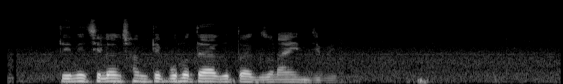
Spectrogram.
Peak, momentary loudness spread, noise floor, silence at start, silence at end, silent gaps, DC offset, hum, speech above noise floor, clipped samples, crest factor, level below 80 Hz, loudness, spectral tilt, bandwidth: -4 dBFS; 23 LU; -50 dBFS; 0.6 s; 1.4 s; none; under 0.1%; none; 30 dB; under 0.1%; 18 dB; -56 dBFS; -20 LUFS; -9 dB/octave; 7.6 kHz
